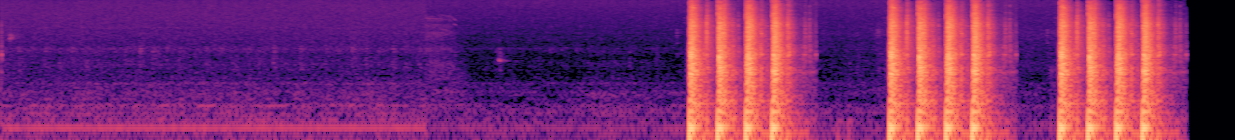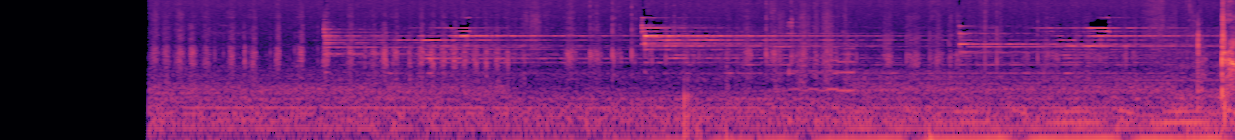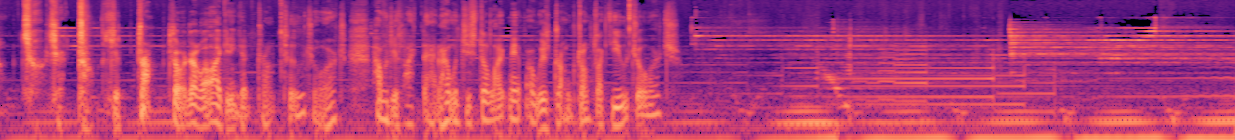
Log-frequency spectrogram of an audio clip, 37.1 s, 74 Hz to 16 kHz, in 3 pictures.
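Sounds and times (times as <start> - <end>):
rapid knocking on a door: 6.9 - 8.1, 8.9 - 11.8
faint music: 14.0 - 37.0.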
